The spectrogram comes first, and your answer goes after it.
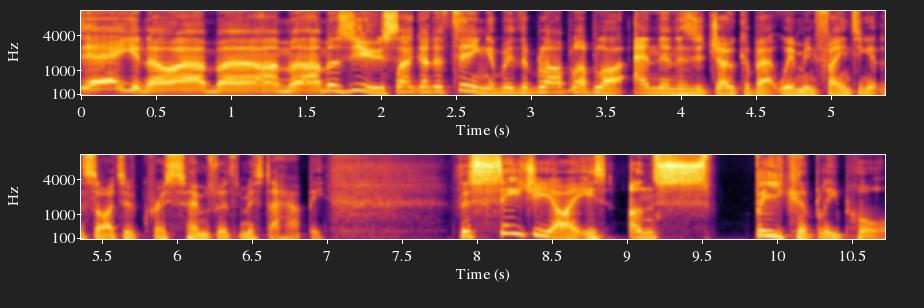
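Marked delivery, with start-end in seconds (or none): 0.0-3.6 put-on Greek accent, pitched up high. Retelling a film scene, imitating Russell Crowe's Zeus accent. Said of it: "He sounds like Jared Leto. He goes".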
